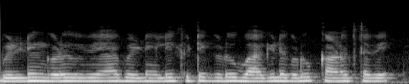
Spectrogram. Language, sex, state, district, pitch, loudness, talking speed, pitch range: Kannada, male, Karnataka, Bidar, 155 Hz, -13 LUFS, 130 wpm, 150-160 Hz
